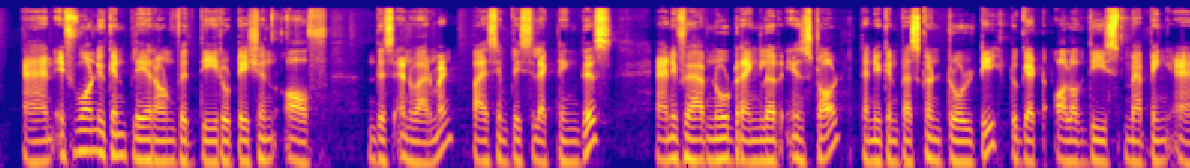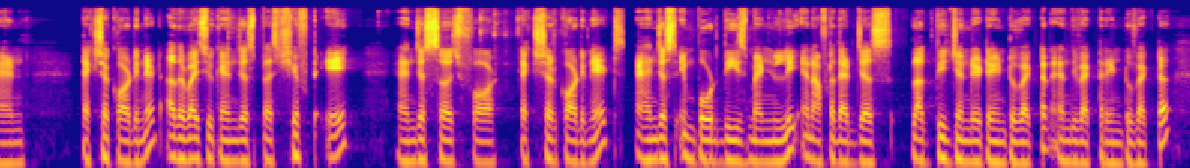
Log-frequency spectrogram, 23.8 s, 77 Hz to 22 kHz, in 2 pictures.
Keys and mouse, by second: 1.4-5.2 drag, 4.5 KP_0, 7.2 click, 12.0 ctrl+t, 15.2 click, 16.5 shift+a.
